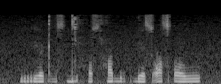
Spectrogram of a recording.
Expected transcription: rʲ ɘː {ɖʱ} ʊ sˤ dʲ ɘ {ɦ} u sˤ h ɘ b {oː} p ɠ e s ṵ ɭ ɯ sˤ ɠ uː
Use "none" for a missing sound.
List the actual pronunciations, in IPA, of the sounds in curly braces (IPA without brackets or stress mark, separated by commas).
ɖʱ, h, oː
